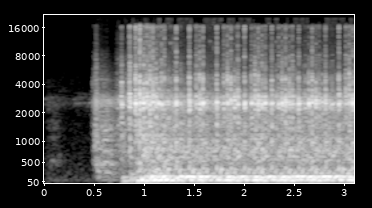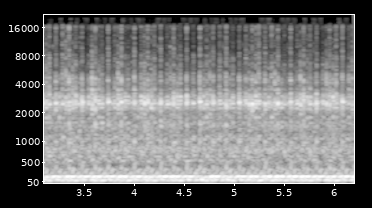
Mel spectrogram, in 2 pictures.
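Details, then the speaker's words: VW Beetle air-cooled engine after valve adjustment and timing advanced to 30 degrees, previously running rough; catches quickly and settles into steady even chatter without stumbling; normal idle. "but uh i feel like it's running uh pretty good right now"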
